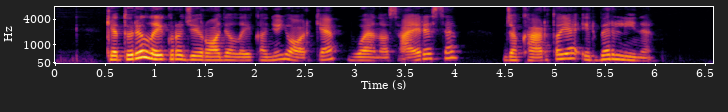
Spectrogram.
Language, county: Lithuanian, Kaunas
